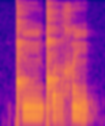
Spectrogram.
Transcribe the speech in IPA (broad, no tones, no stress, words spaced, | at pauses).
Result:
ǃʼĩːǃʼɤr χĩ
